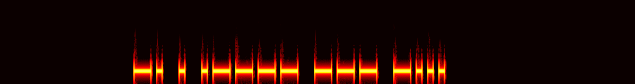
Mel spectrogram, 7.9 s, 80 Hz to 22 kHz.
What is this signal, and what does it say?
Morse code, heard as a keyed tone, about 17 wpm, 700 Hz. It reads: NE1OB
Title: USA Call Signs - 5 Characters - Repeated 2x - 17wpm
